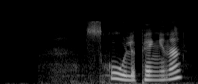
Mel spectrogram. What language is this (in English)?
Norwegian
